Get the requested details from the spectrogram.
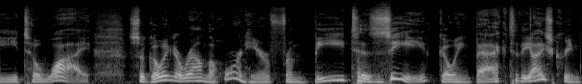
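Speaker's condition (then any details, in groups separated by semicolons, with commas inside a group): No condition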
